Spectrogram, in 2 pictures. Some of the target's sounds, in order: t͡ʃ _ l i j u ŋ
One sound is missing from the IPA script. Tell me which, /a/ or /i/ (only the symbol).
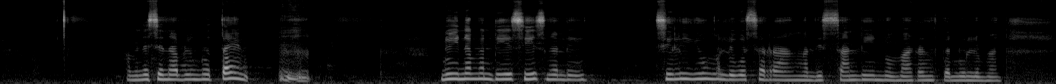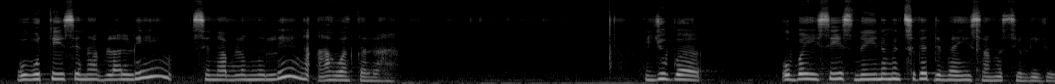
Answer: i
